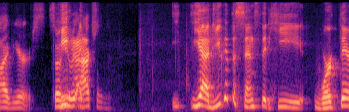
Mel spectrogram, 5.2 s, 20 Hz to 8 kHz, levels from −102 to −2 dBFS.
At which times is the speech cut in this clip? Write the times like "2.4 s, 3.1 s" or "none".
none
